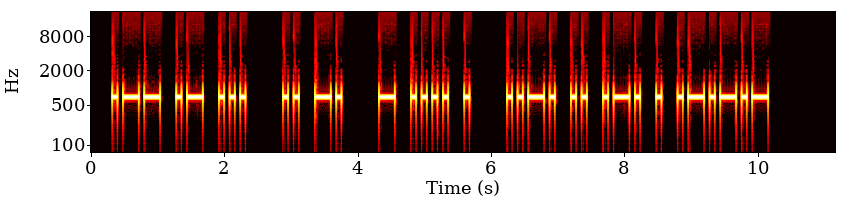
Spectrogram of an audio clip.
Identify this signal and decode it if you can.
Morse code, heard as a keyed tone, about 16 wpm, 700 Hz. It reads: WAS IN THE FIRE.
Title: Sentences from Top 1000 Words - Review Part 4 - 15wpm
